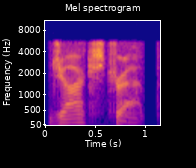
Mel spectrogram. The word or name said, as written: jockstrap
